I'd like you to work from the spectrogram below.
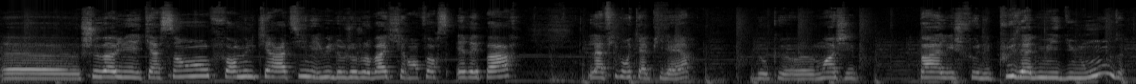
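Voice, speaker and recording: A woman's voice: on the high side, a little slow, a little mellow, soft background music. A woman chatting casually at home as she reviews hair products, with many fillers and restarts. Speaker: beauty vlogger.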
